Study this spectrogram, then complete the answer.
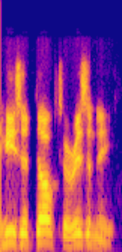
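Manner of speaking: tag "isn't he" drops, just confirming; falling intonation. Shown as a demonstration. Teacher showing students a confirmation check, falling intonation on "isn't he". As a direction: let "isn't he" fall like a statement. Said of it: "I'm just confirming it".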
